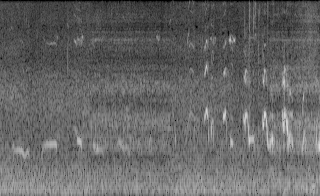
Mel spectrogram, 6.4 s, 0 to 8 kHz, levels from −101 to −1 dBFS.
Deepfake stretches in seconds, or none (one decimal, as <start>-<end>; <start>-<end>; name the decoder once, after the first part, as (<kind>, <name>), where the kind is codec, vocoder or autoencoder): 1.8-3.4 (vocoder, HiFi-GAN); 5.4-6.4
